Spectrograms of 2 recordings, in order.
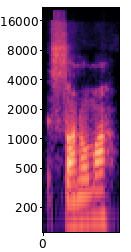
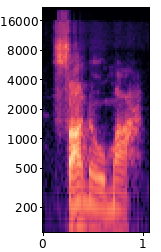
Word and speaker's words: Sanoma: But yeah, so the Finnish press landscape, the 2 biggest media houses are Sanoma and Alma Media, or if I were to pronounce in an American accent, Sanoma and Alma Media.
